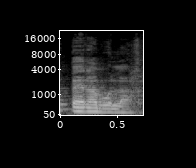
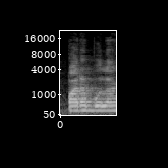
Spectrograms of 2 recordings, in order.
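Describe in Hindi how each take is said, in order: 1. पहले अक्षर में 'pair' वाला स्वर है। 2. पहले अक्षर में छोटा 'pa' स्वर है। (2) "परबोला नहीं"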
